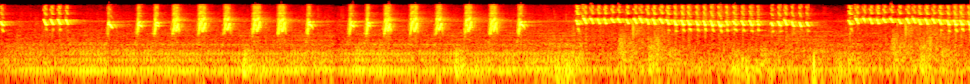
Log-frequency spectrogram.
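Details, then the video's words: Indonesian murai batu (white-rumped shama) training song with no coughing sounds: a series of sharp, evenly spaced high clicks, then long rapid buzzy trills. "MASTERAN MURAI BATU ISIAN MEWAH MATERI FULL TEMBAKAN KOMPLIT TANPA BATUK BATUK.."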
